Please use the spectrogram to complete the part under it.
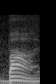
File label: gujarati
